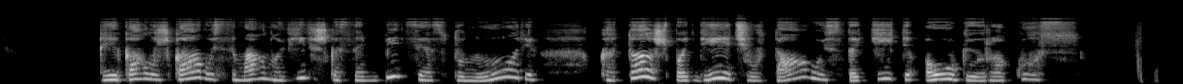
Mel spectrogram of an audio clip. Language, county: Lithuanian, Alytus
